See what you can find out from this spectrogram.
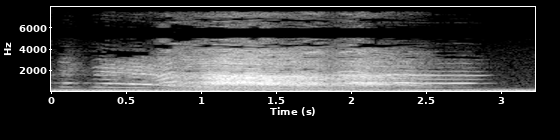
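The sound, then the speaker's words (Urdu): A crowd at a religious gathering answers the Nara-e-Takbeer call with one loud slogan shouted in unison. The massed voices swell to a peak partway through, then fade over about three seconds. “وہ محبت سے نعرہ لگائیں گے میرے ساتھ, نعرہ تکبیر, نعرہ رسالت.”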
